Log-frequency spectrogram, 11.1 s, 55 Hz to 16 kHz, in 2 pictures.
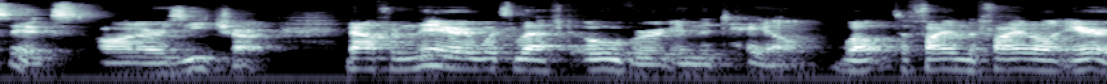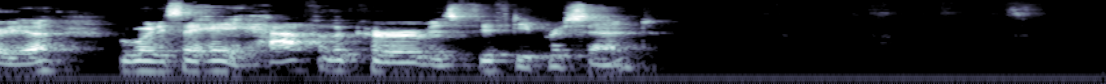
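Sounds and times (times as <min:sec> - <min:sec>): steady low hum: 0:00.0 - 0:11.0
marker writing on paper: 0:09.4 - 0:10.9.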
